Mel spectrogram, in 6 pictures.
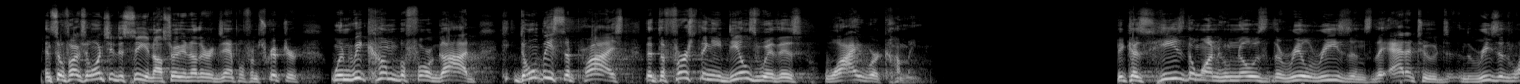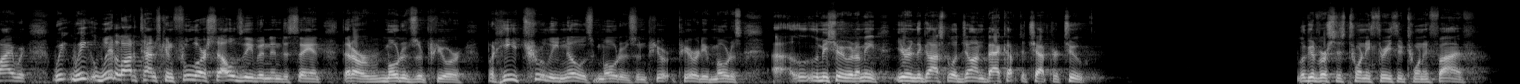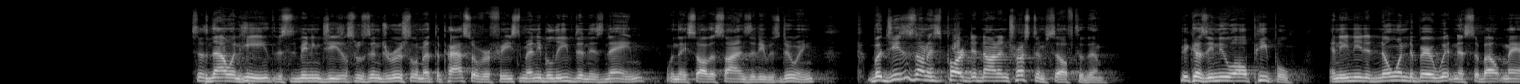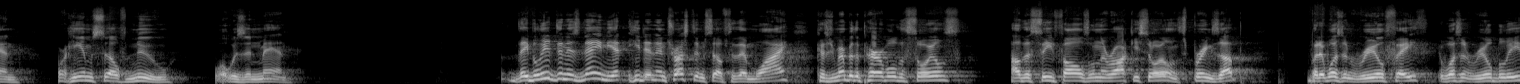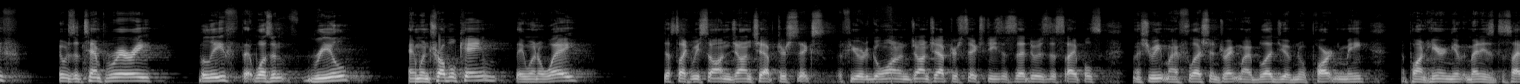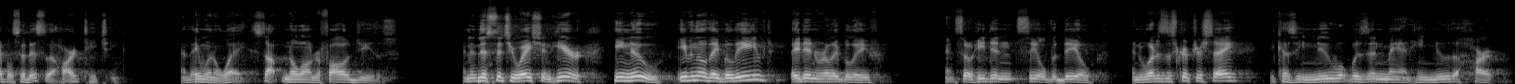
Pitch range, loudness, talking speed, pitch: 125-180 Hz, -21 LUFS, 215 wpm, 155 Hz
